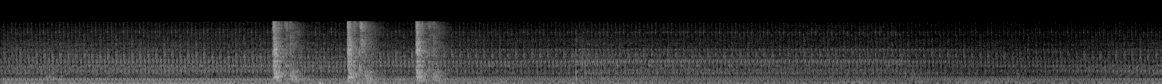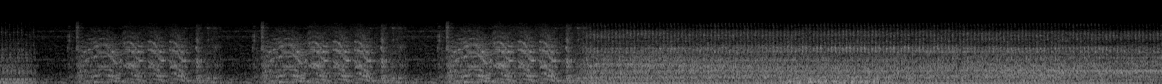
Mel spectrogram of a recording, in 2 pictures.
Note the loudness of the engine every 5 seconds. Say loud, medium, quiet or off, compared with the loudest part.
loud, medium, medium, loud, loud.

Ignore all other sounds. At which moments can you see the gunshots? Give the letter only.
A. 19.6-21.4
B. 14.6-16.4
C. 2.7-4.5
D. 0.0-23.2
C.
